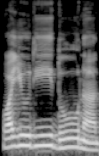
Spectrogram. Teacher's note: را باریک پڑھا جائے گا مد اصلی بالیاء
